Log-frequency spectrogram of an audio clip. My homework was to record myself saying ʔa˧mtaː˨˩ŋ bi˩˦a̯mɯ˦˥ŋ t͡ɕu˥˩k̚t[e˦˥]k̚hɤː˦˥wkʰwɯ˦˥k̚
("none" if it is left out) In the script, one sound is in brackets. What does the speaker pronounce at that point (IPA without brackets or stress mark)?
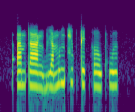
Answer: e˦˥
